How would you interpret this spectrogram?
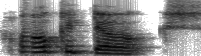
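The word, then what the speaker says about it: Okotoks: okudo up in canada okee dokes is how you say it you know that's what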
